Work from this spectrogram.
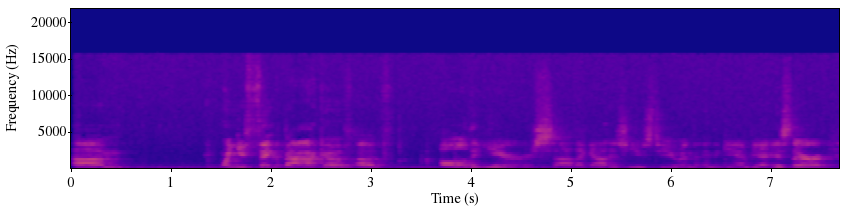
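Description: Church host in his thirties, mid-pitch, echoey room, far mic with hiss. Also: steady tone, measured pace, pushed and bright. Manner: friendly, laughs often, restarts questions. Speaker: church interviewer. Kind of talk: casual interview. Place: church lounge with sofas, indoors. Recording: roomy echo, distant mic, clear hiss.

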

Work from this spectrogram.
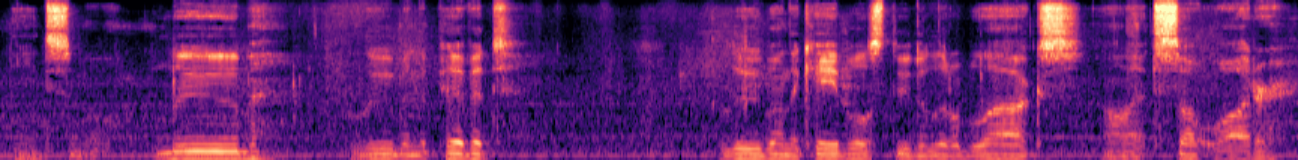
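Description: Low-voiced man explaining slowly in a workshop. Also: noisy background. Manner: relaxed, explains as he works, some hesitations. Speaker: boat builder and vlogger. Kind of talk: casual workshop narration. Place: garage and home woodshop.

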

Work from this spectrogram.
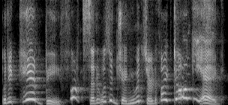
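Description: Storybook bear, male: earnest, gullible, excitable, played by a woman, with big pitch swings. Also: a little fast, exaggerated voice. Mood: dismayed.

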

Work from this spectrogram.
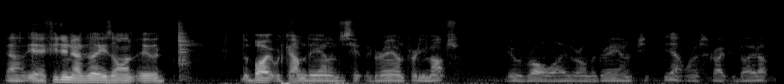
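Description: Australian man, very low voice, easygoing how-to chat, filler words, outdoor noise behind. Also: a little fast. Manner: relaxed, practical, with frequent fillers. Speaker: vlogger. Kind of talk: casual how-to walkthrough. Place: outdoors in a grassy bush camp.

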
